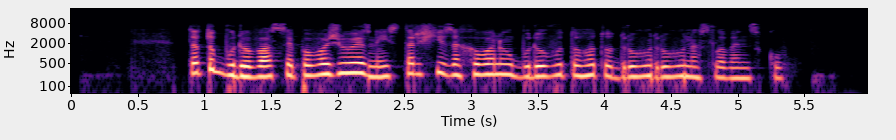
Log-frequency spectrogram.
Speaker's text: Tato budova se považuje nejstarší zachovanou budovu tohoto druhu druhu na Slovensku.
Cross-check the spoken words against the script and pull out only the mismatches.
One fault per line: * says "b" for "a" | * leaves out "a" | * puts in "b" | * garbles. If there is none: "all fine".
all fine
